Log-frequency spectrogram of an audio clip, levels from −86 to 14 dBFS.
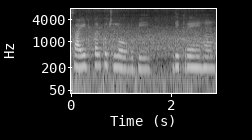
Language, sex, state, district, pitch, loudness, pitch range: Hindi, male, Punjab, Pathankot, 205 Hz, -18 LUFS, 195-215 Hz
